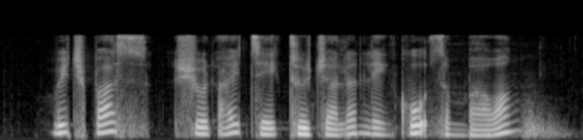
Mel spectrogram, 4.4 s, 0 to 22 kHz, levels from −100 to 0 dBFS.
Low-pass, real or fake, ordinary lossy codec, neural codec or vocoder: none; real; none; none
